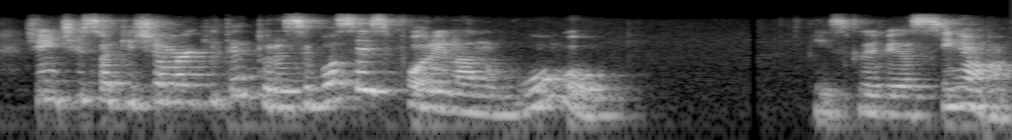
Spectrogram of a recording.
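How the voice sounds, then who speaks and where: Very wide pitch swings against audible room echo. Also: woman. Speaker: university teacher. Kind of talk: lecture. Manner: animated.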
